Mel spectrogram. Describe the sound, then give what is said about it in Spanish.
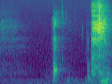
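A single loud sneeze: a quick sharp intake of breath followed by an explosive, breathy burst, with no talking around it. “Salud.”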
